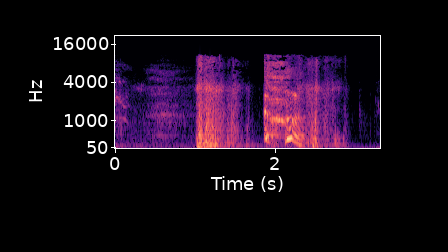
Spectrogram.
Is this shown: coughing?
yes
